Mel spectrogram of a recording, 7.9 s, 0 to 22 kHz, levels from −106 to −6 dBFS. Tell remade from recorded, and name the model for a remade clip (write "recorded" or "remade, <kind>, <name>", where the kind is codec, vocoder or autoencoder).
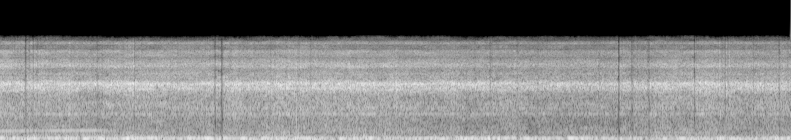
remade, codec, DAC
